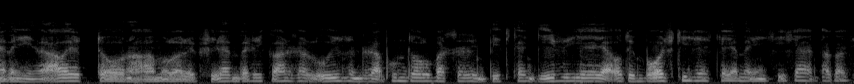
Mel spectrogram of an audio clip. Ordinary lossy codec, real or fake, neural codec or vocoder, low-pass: none; fake; vocoder, 48 kHz, 128 mel bands, Vocos; 19.8 kHz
